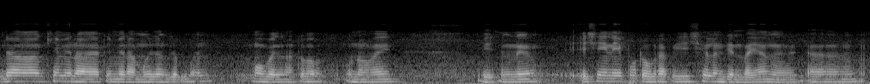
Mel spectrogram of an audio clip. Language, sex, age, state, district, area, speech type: Bodo, male, 30-45, Assam, Kokrajhar, rural, spontaneous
